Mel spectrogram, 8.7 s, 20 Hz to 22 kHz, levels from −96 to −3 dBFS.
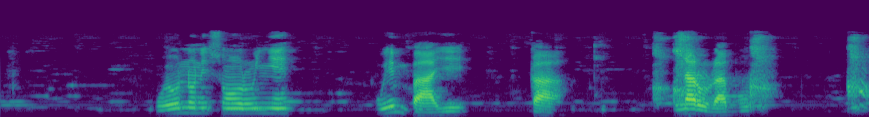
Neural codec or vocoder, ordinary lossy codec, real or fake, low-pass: none; Opus, 64 kbps; real; 7.2 kHz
